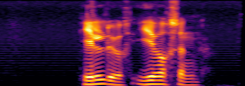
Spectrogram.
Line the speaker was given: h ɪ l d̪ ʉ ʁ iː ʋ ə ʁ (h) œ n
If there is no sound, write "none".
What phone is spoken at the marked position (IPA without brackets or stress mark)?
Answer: s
